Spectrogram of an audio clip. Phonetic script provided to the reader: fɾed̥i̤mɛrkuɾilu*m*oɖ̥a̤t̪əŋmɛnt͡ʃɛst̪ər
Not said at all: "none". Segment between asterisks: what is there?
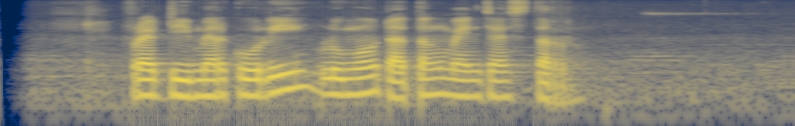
ŋ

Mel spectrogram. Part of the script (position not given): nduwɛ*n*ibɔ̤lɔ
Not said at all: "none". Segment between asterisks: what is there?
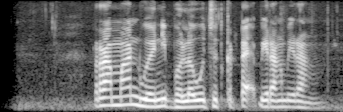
n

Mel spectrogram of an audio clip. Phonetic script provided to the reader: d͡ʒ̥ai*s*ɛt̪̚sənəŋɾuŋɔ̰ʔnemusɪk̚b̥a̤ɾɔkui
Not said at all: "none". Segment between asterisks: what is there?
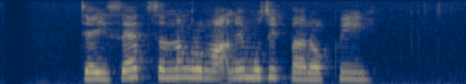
s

